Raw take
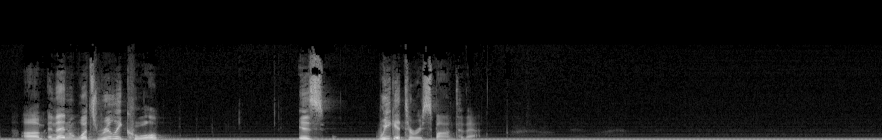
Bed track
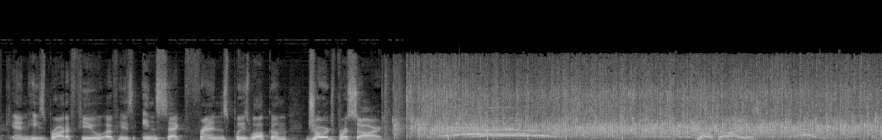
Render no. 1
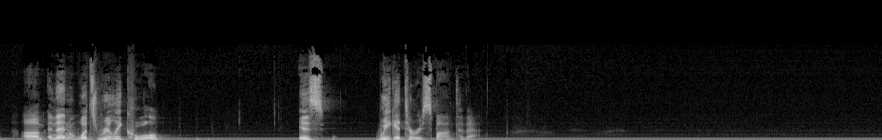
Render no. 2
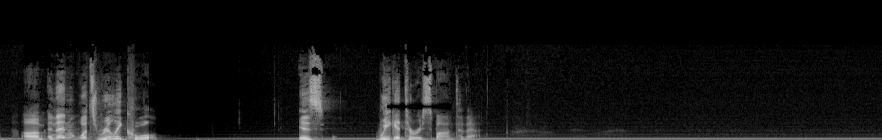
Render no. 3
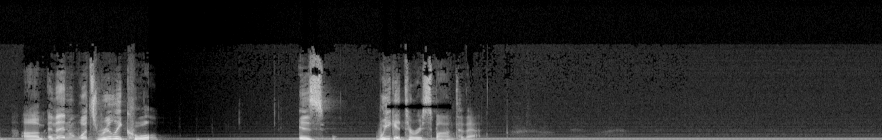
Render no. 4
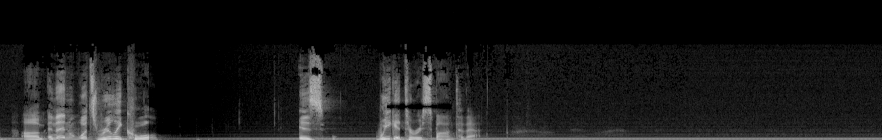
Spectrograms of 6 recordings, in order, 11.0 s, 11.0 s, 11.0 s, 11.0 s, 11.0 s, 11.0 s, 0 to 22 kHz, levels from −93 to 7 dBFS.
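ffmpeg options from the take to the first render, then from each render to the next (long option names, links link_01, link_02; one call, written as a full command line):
ffmpeg -i in.wav -af "bandreject=frequency=60:width_type=h:width=6,bandreject=frequency=120:width_type=h:width=6,bandreject=frequency=180:width_type=h:width=6" out.wav
ffmpeg -i in.wav -filter_complex "[0:a]asettb=1/sr,asplit=3[link_01][link_02][link_03];[link_01]atrim=end=0.664[link_04];[link_02]atrim=start=0.66:end=1.19,asetpts=PTS-STARTPTS,afade=type=in:duration=0.004:curve=qsin,afade=type=out:start_time=0.526:duration=0.004:curve=qsin,highpass=frequency=800:poles=1[link_05];[link_03]atrim=start=1.186[link_06];[link_04][link_05]acrossfade=duration=0.004:curve1=hsin:curve2=qsin[link_07];[link_07][link_06]acrossfade=duration=0.004:curve1=qsin:curve2=hsin,asettb=1/sr,asplit=3[link_08][link_09][link_10];[link_08]atrim=end=4.834[link_11];[link_09]atrim=start=4.83:end=5.65,asetpts=PTS-STARTPTS,afade=type=in:duration=0.004:curve=qsin,afade=type=out:start_time=0.816:duration=0.004:curve=qsin,asuperstop=centerf=5300:order=8:qfactor=3.8[link_12];[link_10]atrim=start=5.646[link_13];[link_11][link_12]acrossfade=duration=0.004:curve1=hsin:curve2=qsin[link_14];[link_14][link_13]acrossfade=duration=0.004:curve1=qsin:curve2=hsin,asplit=2[link_15][link_16];[link_15]atrim=end=1.86,asetpts=PTS-STARTPTS,afade=type=out:start_time=1.856:duration=0.004:curve=hsin:silence=0.0749894[link_17];[link_16]atrim=start=1.86,asetpts=PTS-STARTPTS,afade=type=in:duration=2.01:curve=qua:silence=0.0749894[link_18];[link_17][link_18]concat=n=2:v=0:a=1" out.wav
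ffmpeg -i in.wav -filter_complex "[0:a]acrossover=split=380|3000[link_01][link_02][link_03];[link_02]acompressor=threshold=-30dB:ratio=6[link_04];[link_01][link_04][link_03]amix=inputs=3:normalize=0,alimiter=level_in=13dB:limit=-1dB:release=50:level=0:latency=1" out.wav
ffmpeg -i in.wav -af "volume=-8.5dB" out.wav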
